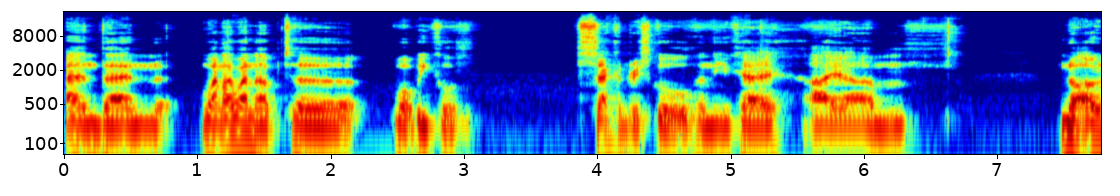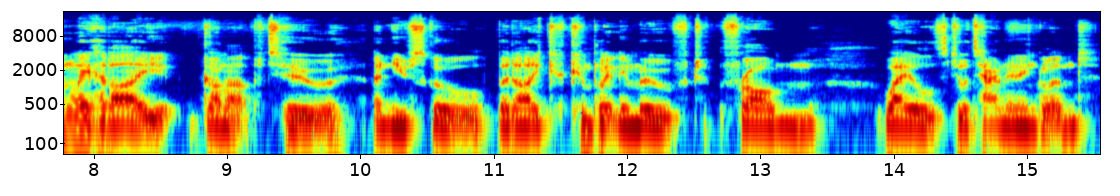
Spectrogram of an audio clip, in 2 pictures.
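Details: 22-year-old man who has stuttered since early childhood, mother also stutters, reports blocks and repetitions; stuttering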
